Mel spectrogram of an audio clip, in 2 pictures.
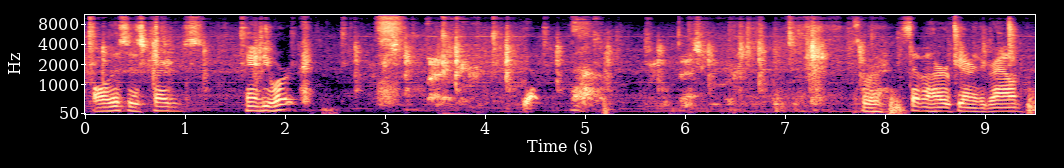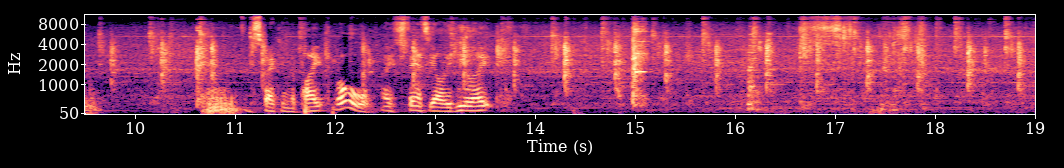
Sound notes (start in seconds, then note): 14.5 rhythmic clunking sound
